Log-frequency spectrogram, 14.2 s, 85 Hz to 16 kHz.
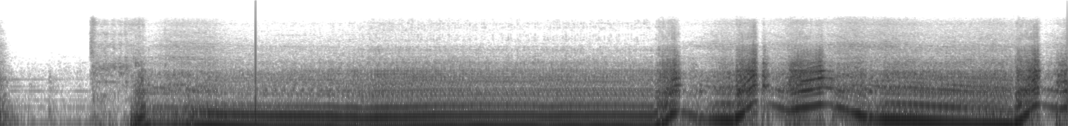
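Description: BMW E90 M3's S65 V8 cranking and firing just before two seconds in, then settling into a steady idle through its modified OEM exhaust. From about nine seconds in it is revved in quick throttle blips, each rising and falling in pitch, with another starting near the end.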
